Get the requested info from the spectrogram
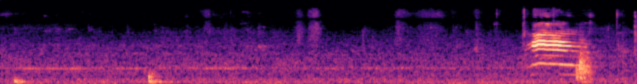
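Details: Munchkin cats Pocha-kun and Chaabo, grumpy after being teased, trade paws in a cute squabble; two short soft chirps early on, then one loud drawn-out meow with rich harmonics, rising and falling, near the end over quiet room hiss.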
